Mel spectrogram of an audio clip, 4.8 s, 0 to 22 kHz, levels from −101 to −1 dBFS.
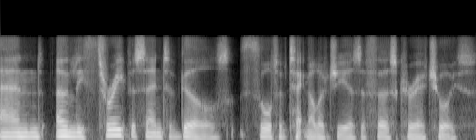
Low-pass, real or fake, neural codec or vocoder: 7.2 kHz; fake; codec, 16 kHz, 0.7 kbps, FocalCodec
